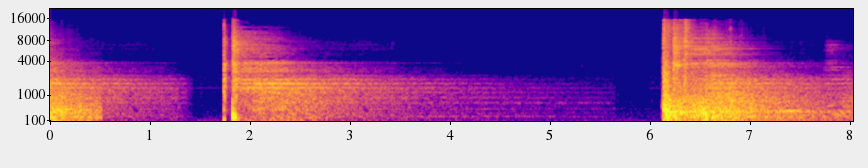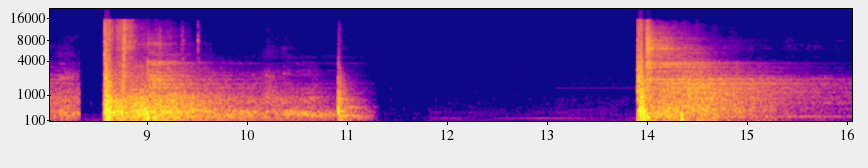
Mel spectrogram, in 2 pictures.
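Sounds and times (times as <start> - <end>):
heavy rifle shots: 0.0 - 4.5, 6.1 - 10.2, 13.9 - 16.0
sharp crack: 0.0 - 5.5, 6.1 - 10.3, 13.9 - 16.0.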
